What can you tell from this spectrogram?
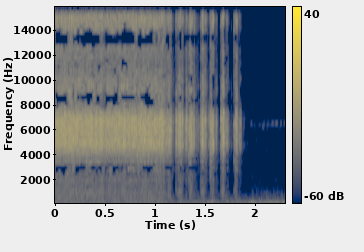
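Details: Canebrake rattlesnake on a dirt road in North America: a sustained high rattle buzz breaks into slowing separate pulses and then stops short.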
